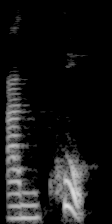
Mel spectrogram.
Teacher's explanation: 히읗과 기역이 합쳐지면서 발음은 않고 이렇게 거센 소리로 발음하게 되죠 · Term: 축약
